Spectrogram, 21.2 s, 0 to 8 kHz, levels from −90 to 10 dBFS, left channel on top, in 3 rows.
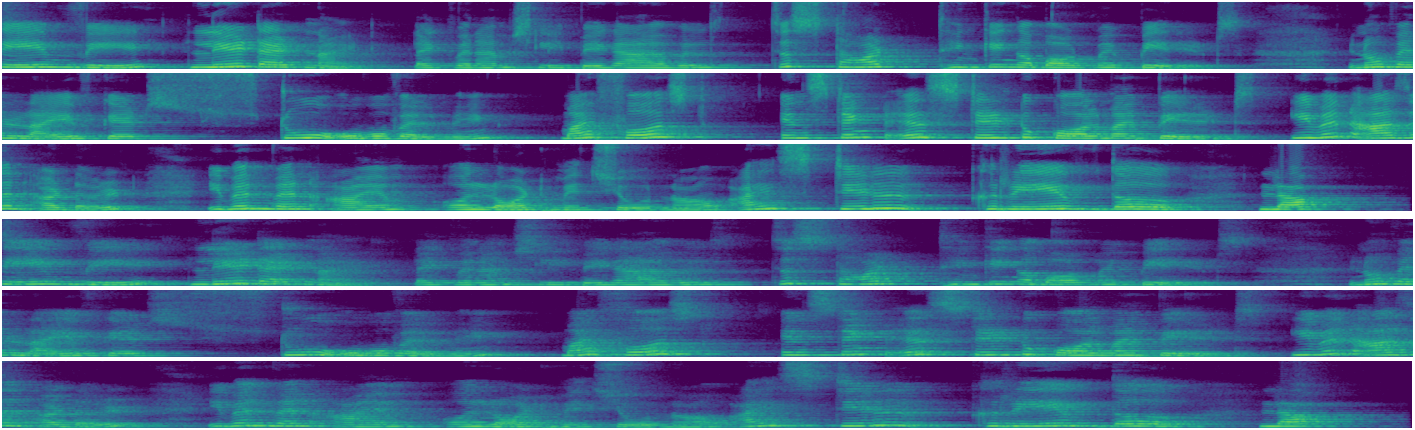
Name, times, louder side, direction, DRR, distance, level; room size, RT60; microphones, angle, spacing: voice 1, 0.0-1.8 2.1-3.6 3.9-4.4 4.7-6.2 6.4-8.2 8.5-9.5 9.9-10.5 11.0-20.6, left 4 dB, 70° left, 7 dB, 0.4 m, -22 dB
3.2 x 2.8 x 4.1 m, 0.78 s
head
